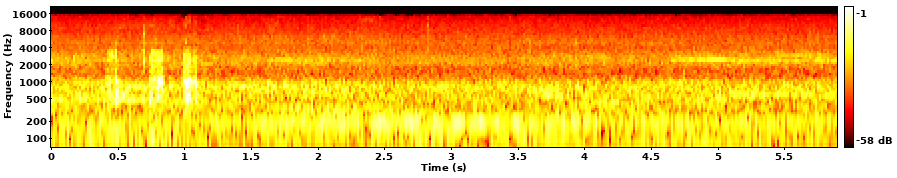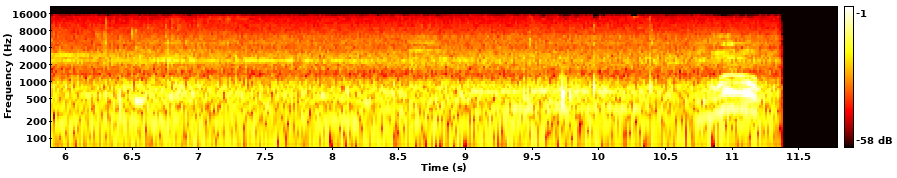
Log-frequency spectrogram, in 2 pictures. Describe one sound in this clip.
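Water laps gently against a float tube.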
